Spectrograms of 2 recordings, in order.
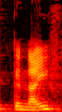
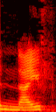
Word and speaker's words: knife: For example नाइफ, KNIFE, हम इसे कनाइफ नहीं कहते, हम इसे नाइफ कहते हैं।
